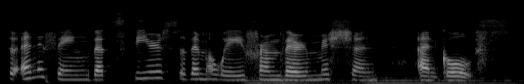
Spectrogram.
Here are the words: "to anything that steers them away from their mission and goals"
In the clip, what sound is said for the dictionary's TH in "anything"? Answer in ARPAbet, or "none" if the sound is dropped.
TH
